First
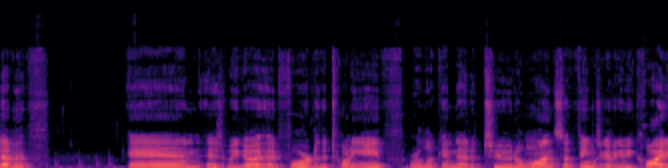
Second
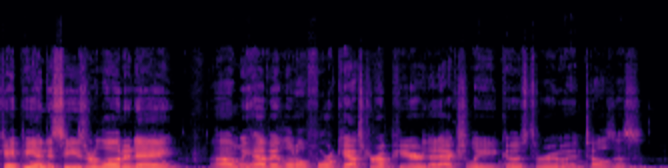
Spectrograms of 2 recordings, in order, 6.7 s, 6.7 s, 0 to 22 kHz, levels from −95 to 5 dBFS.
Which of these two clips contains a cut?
second; 1 cut; at 5.2 s

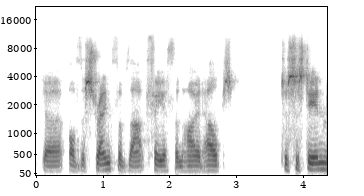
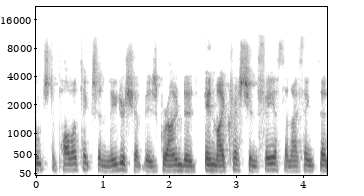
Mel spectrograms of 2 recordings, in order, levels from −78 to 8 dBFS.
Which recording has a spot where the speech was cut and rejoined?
second; 1 cut; at 2.4 s

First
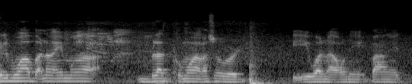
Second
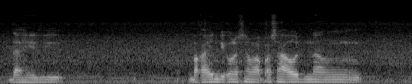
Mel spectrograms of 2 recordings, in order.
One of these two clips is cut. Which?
first; 1 cut; at 2.5 s

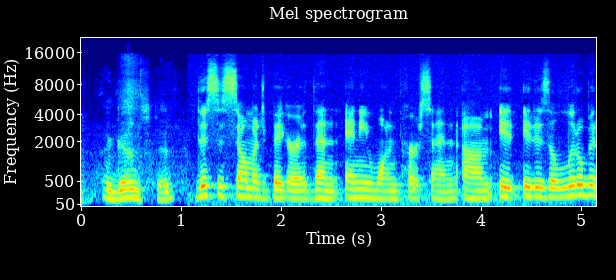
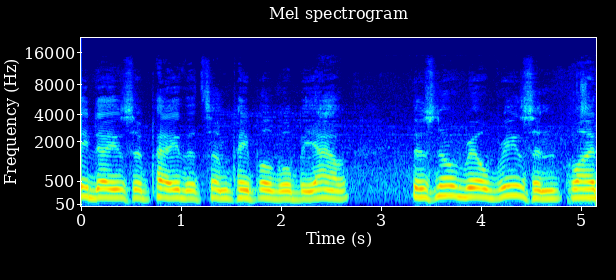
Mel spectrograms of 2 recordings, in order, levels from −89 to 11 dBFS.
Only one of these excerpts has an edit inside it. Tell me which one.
first; 1 cut; at 1.0 s

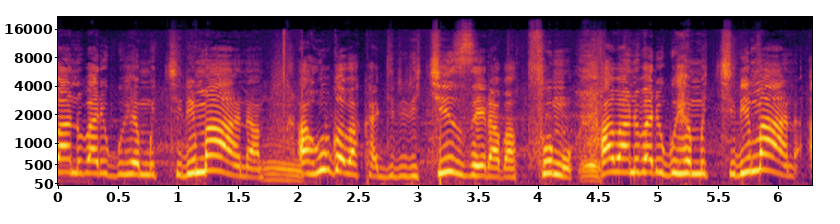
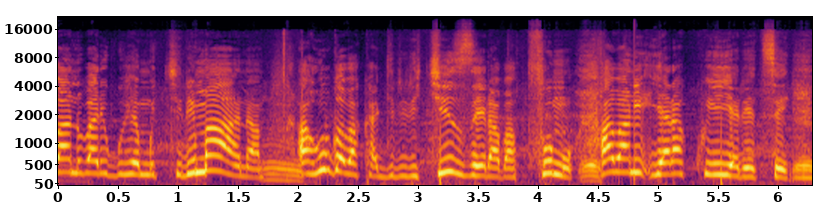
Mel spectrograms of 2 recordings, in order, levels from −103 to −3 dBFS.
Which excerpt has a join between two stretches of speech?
second; 1 cut; at 4.8 s

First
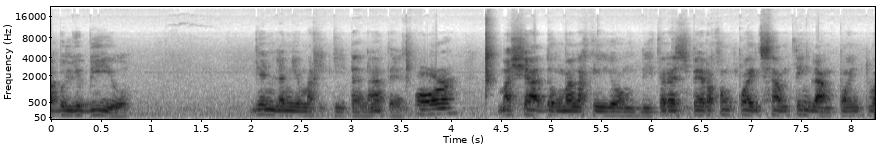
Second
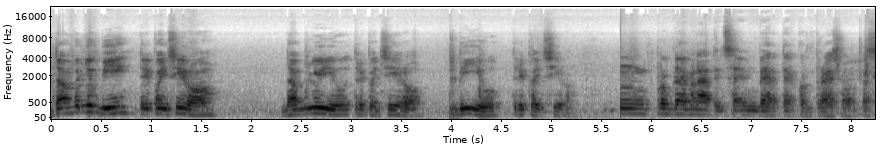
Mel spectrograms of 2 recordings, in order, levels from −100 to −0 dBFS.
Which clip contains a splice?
second; 1 cut; at 5.7 s

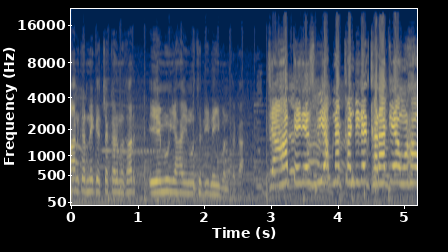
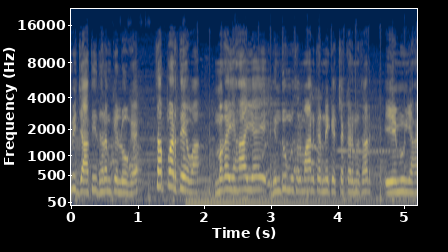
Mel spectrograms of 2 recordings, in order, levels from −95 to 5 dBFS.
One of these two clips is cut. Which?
first; 1 cut; at 2.7 s

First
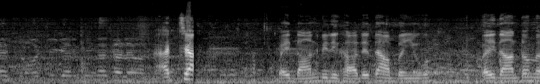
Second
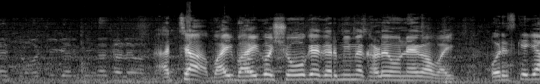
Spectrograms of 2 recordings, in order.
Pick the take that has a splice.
first; 1 cut; at 1.9 s

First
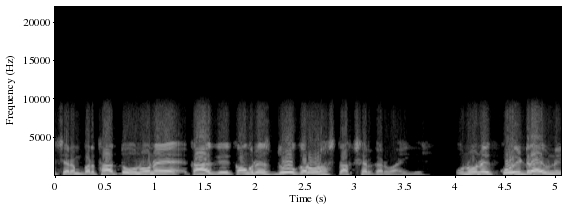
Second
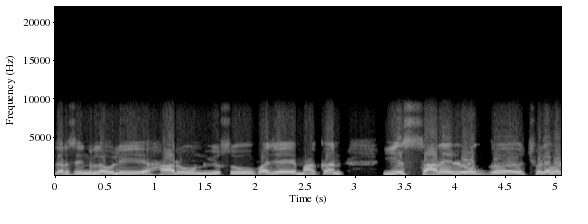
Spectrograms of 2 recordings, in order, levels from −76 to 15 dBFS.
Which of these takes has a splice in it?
first; 1 cut; at 3.6 s

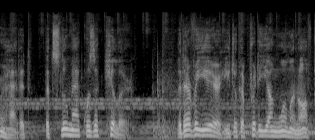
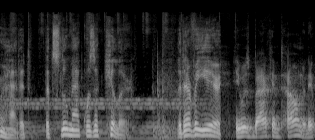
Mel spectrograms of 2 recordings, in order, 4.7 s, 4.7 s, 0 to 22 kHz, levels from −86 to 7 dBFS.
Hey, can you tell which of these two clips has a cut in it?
first; 1 cut; at 3.3 s

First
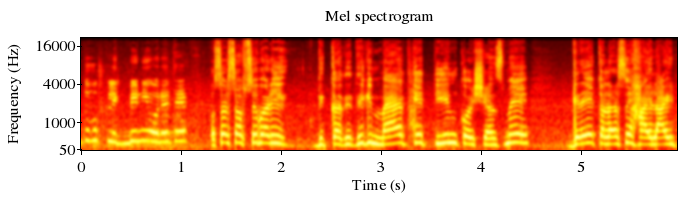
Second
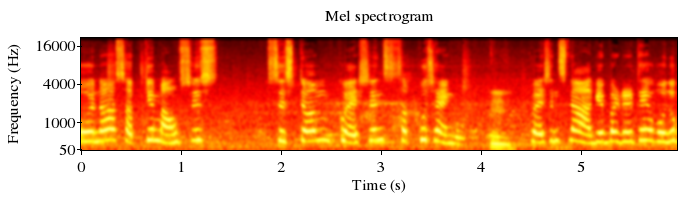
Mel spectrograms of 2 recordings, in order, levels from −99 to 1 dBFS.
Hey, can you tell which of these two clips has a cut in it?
first; 1 cut; at 1.2 s

